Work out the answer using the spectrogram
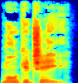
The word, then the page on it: mortgagee: British English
